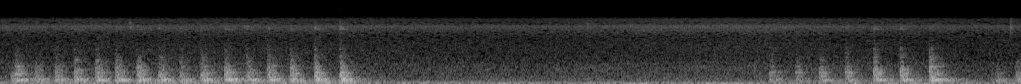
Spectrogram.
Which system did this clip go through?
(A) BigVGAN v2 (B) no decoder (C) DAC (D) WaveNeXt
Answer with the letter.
A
